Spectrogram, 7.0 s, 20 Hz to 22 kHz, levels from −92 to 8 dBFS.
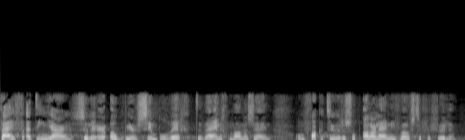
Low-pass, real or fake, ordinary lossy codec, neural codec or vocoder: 7.2 kHz; real; Opus, 64 kbps; none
